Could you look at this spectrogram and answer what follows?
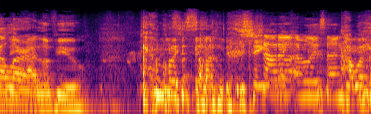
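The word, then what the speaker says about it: Emeli Sandé: Emeli Sandy. Shout out Emeli Sarnie. However, I Is her name realised- actually pronounced that way? I thought it was Emeli Sande. Yeah, Yeah, okay. yeah. Emeli Sande.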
